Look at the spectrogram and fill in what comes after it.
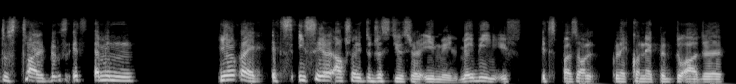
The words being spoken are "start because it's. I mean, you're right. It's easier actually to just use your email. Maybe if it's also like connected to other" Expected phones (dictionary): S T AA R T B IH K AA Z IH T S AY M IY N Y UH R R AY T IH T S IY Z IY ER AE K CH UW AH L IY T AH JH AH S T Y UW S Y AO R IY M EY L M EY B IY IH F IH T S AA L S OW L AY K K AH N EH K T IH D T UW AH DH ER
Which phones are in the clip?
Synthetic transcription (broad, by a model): S T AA R T B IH K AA S IH T S AY M IY N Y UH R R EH T IH T S IY S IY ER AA K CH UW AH L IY T AH JH AH S T Y UW S Y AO R IY M EY L M EY B IY IH F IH T S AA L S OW L AY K K AH N EH K T IH D T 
